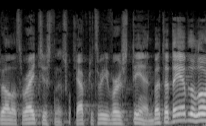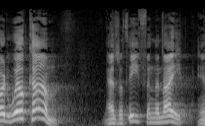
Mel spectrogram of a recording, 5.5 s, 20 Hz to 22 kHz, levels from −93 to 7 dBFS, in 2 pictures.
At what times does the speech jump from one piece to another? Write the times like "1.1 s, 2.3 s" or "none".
0.9 s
